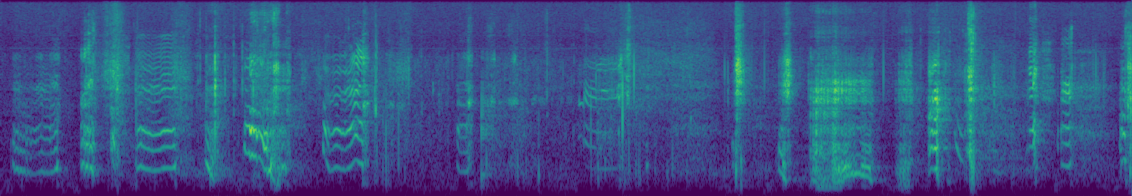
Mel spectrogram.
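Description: A fox gives high, wavering whines and squeaky yelps in quick bursts, with a few short sharp chatters.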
